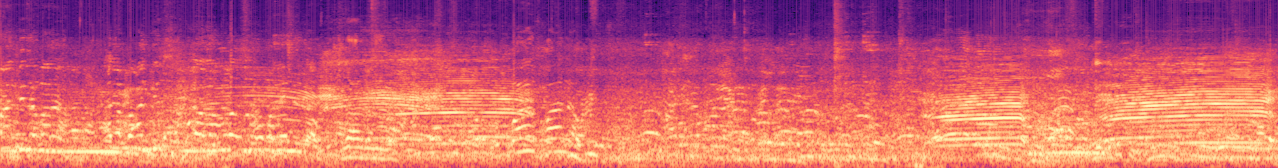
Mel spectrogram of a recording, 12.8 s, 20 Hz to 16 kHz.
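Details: Cows with calves at Aftabganj livestock market in Dinajpur, Bangladesh, on 30 June; harmonic moos rise and hold around 5 and 10 seconds over constant crowd chatter and a trader calling out prices.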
